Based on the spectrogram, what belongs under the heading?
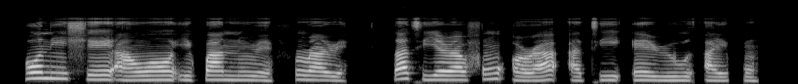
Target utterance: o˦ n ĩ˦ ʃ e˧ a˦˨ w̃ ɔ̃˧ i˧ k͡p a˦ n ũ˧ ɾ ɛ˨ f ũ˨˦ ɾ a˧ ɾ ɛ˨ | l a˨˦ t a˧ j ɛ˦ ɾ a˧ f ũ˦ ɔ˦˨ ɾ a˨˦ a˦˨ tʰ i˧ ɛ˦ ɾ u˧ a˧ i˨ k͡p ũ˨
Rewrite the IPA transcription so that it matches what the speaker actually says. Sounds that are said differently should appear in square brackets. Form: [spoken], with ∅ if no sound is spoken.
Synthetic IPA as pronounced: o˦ n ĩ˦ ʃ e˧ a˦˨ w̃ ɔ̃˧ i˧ k͡p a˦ n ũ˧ ɾ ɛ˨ f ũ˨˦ ɾ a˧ ɾ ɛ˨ | l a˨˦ t [i˧] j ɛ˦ ɾ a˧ f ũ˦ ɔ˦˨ ɾ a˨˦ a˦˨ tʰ i˧ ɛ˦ ɾ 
